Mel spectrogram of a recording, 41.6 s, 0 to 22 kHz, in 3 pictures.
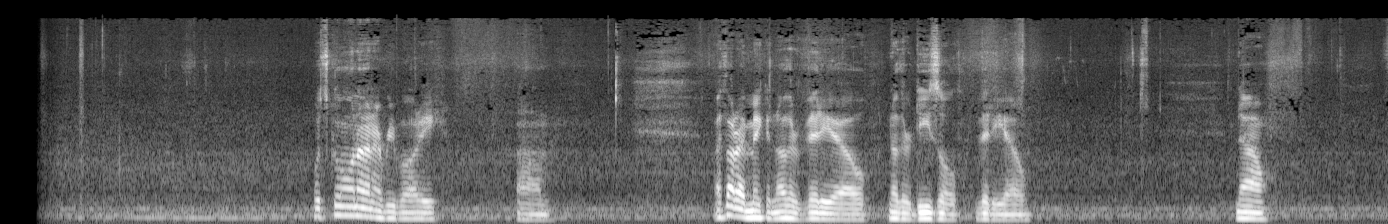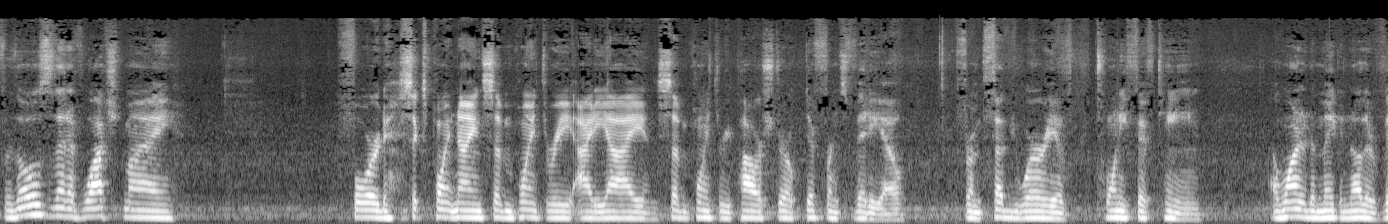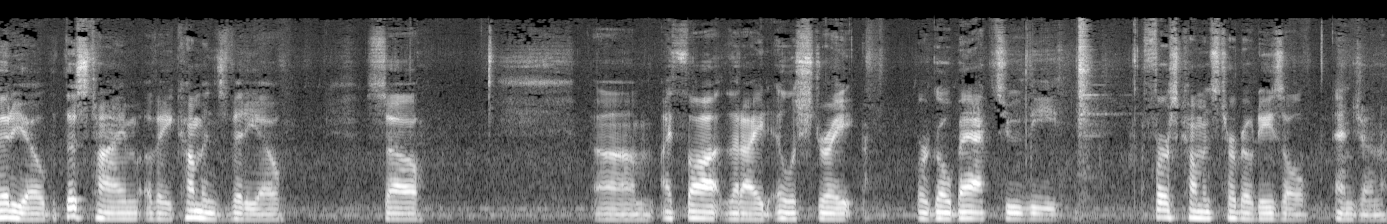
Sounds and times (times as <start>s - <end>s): Speech: 3.1s - 4.5s, 5.2s - 5.6s, 7.1s - 10.4s, 12.3s - 12.8s, 13.8s - 15.7s, 17.3s - 26.0s, 26.6s - 30.7s, 31.4s - 32.0s, 33.7s - 38.6s, 39.2s - 41.6s.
